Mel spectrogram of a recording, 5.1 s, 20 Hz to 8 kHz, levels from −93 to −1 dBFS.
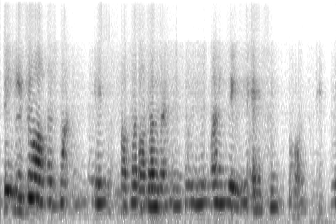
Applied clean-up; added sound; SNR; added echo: neural mask model DeepFilterNet 3.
